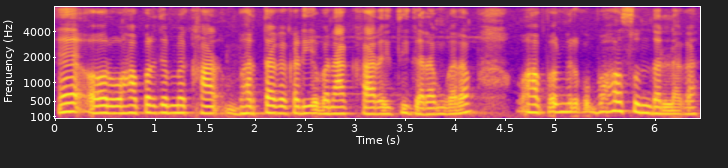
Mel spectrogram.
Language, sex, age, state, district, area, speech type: Hindi, female, 45-60, Madhya Pradesh, Jabalpur, urban, spontaneous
